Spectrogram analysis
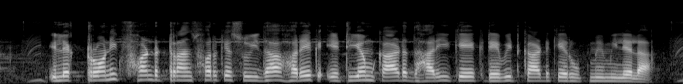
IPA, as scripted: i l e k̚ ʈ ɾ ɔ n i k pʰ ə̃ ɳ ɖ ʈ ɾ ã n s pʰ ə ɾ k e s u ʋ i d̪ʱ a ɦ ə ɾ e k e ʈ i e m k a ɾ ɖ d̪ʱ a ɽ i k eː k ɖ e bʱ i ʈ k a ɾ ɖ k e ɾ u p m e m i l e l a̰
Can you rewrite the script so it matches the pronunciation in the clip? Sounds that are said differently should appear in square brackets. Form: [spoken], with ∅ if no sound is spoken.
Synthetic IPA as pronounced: i l e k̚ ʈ ɾ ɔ n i k pʰ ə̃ ɳ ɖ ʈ ɾ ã n s pʰ ə ɾ k e s u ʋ i d̪ʱ a ɦ ə ɾ e k e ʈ i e m k a ɾ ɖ d̪ʱ a [ɾ] i k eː k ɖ e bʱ i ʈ k a ɾ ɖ k e ɾ u p m e m i l e l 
